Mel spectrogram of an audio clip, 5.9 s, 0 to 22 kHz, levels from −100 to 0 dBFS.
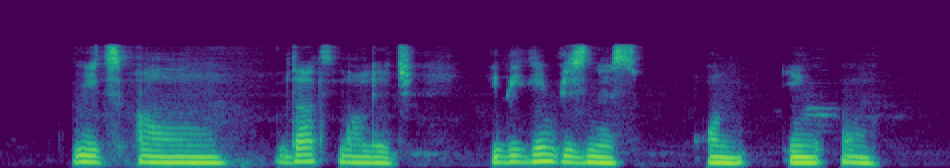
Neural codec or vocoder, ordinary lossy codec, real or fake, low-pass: codec, 44.1 kHz, 7.8 kbps, Pupu-Codec; none; fake; 7.2 kHz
